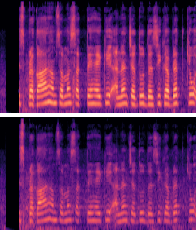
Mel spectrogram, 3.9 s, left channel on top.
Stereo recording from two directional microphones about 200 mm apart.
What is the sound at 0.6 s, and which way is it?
A woman's voice, 50° left (ahead or behind).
